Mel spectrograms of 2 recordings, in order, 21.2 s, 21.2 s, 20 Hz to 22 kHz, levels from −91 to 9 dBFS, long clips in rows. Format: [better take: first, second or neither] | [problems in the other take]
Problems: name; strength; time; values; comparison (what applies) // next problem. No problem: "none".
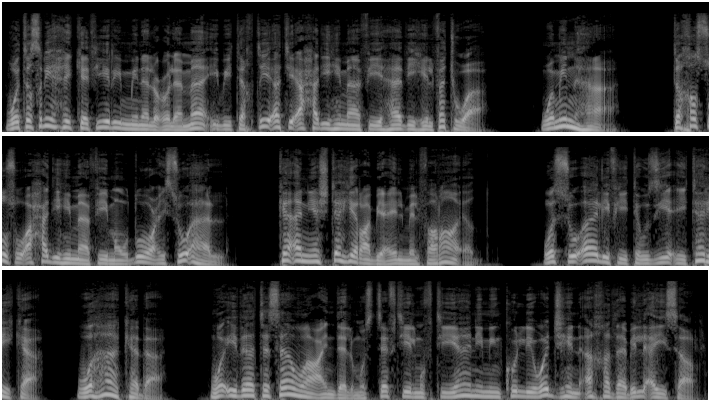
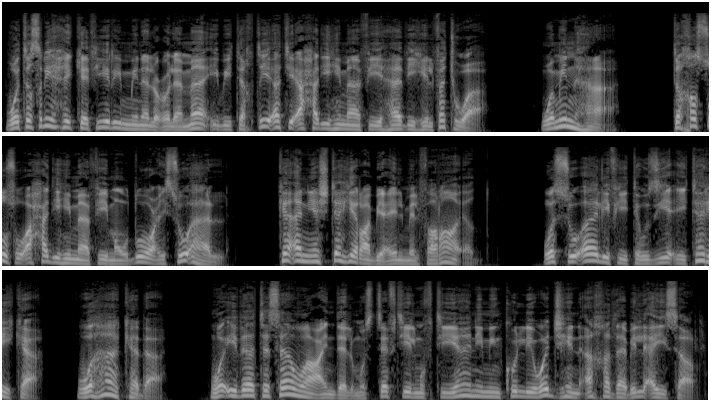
first | thin; very slightly; fading below 1 kHz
